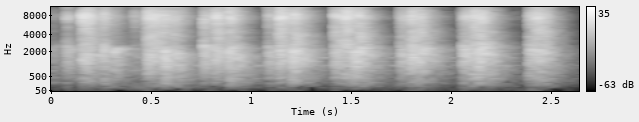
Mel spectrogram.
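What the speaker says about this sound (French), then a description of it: "Donnez l'acclamation" Church congregation at a morning prayer service claps in acclamation, sharp unison handclaps in an even rhythm, about three per second, loud and close with no talking.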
